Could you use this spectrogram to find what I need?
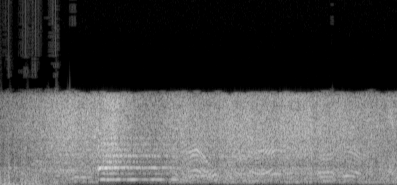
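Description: A steam locomotive rolls slowly past close by.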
